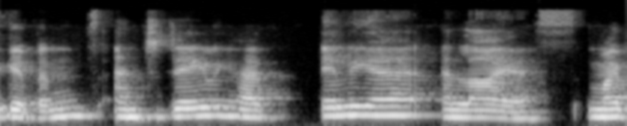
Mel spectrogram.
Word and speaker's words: Ilya: And today we have Ilya Elias. Am I pronouncing that correctly?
